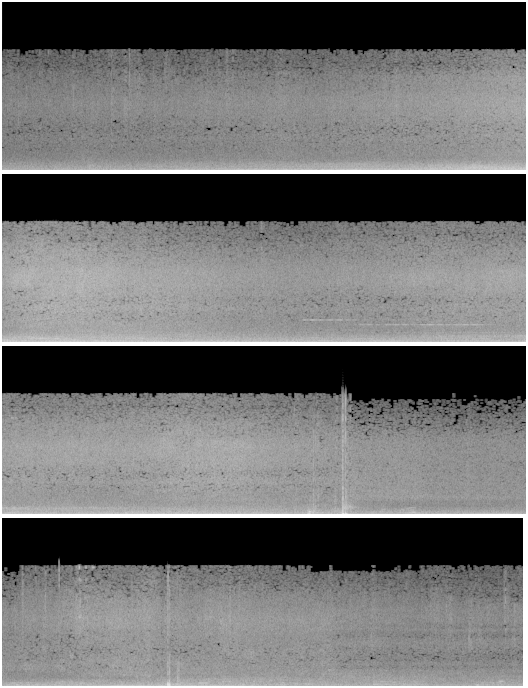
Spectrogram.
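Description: Steady rain hiss, swelling for a few seconds about a third of the way in, with two sharp knocks later on.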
